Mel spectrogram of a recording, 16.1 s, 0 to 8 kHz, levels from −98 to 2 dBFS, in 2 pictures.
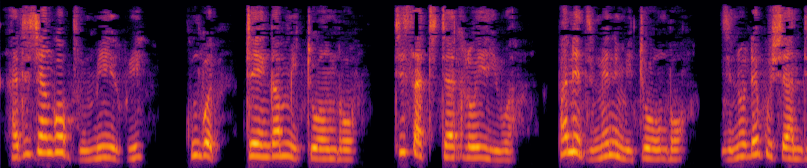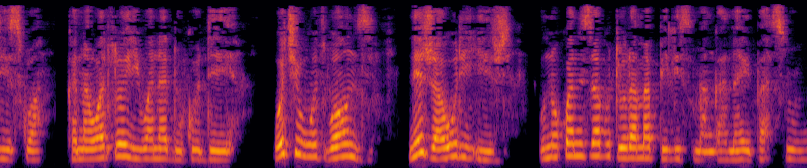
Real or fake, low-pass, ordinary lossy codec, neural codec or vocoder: fake; 7.2 kHz; MP3, 32 kbps; codec, 16 kHz, 4.8 kbps, FACodec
